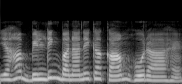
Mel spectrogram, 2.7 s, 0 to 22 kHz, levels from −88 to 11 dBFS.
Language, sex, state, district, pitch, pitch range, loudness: Hindi, female, Delhi, New Delhi, 230 Hz, 205-255 Hz, -15 LUFS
